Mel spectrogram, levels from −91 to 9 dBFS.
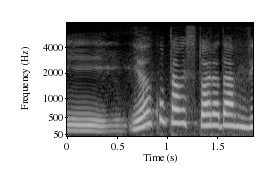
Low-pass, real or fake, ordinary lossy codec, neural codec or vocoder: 7.2 kHz; fake; none; codec, 16 kHz in and 24 kHz out, 1 kbps, XY-Tokenizer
